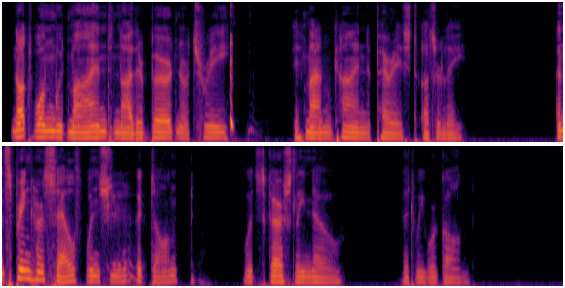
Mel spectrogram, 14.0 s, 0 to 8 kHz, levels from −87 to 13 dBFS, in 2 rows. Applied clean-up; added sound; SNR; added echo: neural mask model DeepFilterNet 3.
